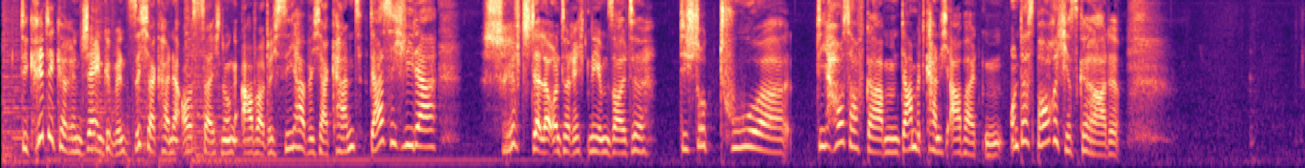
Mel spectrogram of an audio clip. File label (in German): amerikanische Serie Synchron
